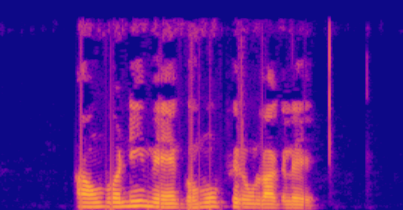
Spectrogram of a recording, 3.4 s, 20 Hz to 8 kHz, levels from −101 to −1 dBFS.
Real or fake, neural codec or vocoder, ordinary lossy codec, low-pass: real; none; MP3, 64 kbps; 7.2 kHz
